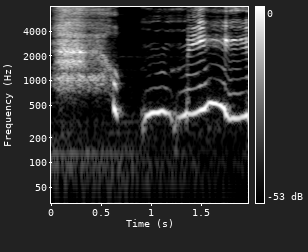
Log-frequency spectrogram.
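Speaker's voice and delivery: very high, strained, very raspy voice. A pale man bleeding out sits up and looks at you, very raspy voice. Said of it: "through a very raspy voice goes".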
